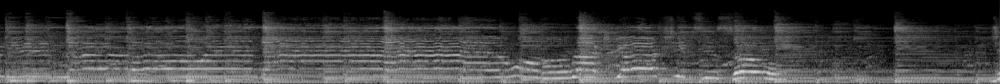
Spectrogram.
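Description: Strummed acoustic guitar with a man singing long held wordless notes that break into bending vocal runs in the second half.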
